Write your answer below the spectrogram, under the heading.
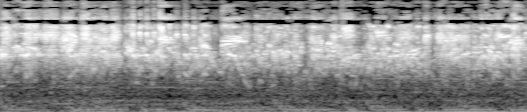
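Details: A family of show budgerigars, a female with her babies and her partner from spangle show-budgie bloodlines, chatter continuously with dense, scratchy warbles and high chirps.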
